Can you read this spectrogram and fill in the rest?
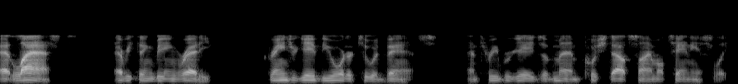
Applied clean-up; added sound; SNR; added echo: none; none; none; none.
